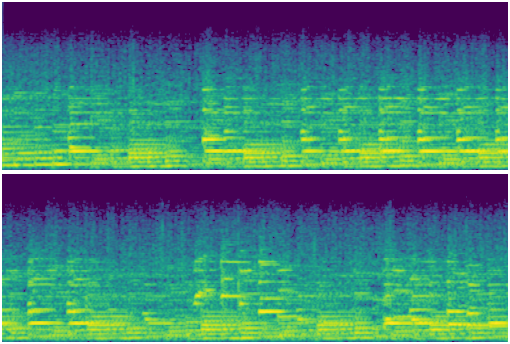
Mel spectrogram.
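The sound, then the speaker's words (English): A voice imitates a train whistle with loud, sustained, chord-like wailing tones that shift pitch in steady repeated pulses for about ten seconds, with no talking. “She'd blow that whistle something like this.”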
